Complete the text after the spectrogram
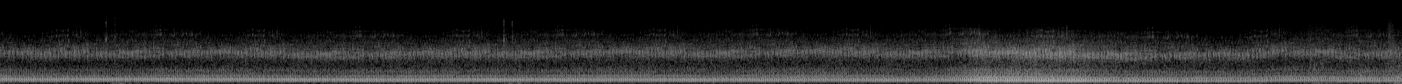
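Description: A propeller plane engine drones steadily, rising in pitch now and then.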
